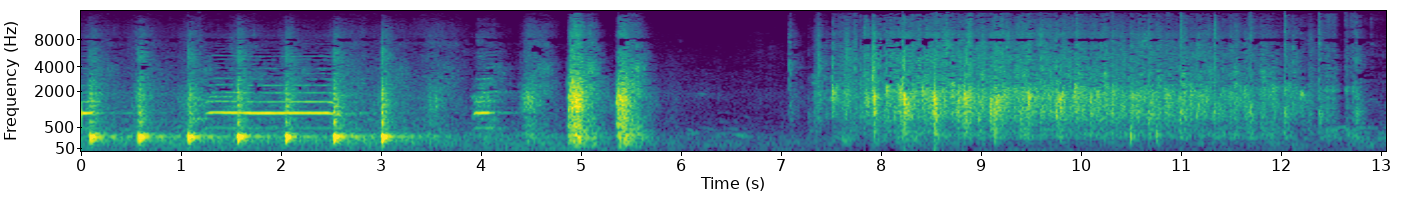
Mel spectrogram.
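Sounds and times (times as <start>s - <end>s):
crowd applauding: 7.1s - 13.0s.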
